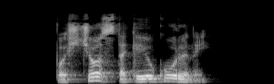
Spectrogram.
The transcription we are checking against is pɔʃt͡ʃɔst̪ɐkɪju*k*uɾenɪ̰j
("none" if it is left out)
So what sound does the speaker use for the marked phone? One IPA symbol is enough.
k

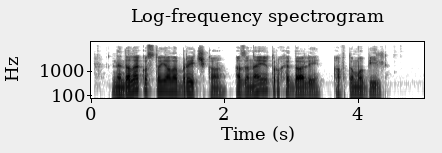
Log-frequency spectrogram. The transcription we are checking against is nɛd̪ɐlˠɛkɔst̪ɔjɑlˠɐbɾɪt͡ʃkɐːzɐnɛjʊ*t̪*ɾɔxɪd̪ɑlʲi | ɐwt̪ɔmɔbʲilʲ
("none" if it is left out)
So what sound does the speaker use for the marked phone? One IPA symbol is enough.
t̪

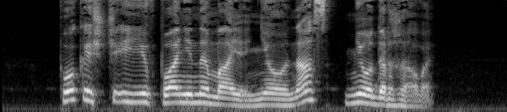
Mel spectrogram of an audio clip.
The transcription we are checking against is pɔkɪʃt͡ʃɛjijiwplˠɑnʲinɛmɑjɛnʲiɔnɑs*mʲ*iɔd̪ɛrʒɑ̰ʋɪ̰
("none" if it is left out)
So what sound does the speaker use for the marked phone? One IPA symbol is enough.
nʲ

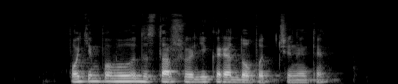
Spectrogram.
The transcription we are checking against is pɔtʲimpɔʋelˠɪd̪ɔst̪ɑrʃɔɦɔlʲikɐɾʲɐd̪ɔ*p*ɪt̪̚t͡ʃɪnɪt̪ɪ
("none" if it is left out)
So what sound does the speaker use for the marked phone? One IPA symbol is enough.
p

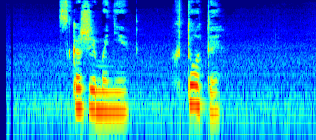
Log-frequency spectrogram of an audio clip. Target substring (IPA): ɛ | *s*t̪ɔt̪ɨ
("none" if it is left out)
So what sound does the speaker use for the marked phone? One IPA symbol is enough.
x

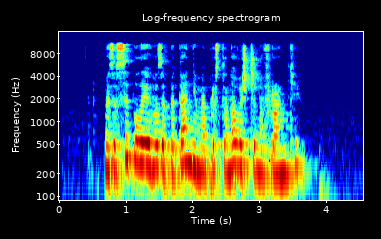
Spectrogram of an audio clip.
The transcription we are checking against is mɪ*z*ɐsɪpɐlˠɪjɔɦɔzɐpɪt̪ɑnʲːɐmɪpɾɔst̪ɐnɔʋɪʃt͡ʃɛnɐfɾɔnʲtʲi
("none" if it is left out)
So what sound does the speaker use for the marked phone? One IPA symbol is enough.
z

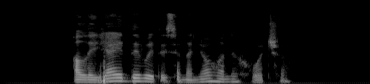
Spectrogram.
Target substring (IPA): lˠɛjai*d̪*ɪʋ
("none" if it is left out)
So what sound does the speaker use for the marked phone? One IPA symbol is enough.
d̪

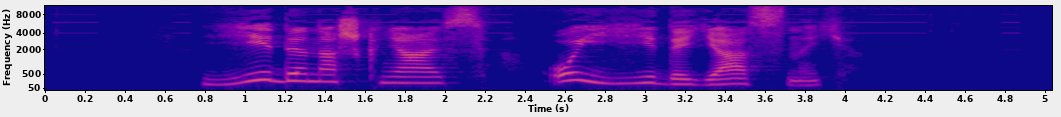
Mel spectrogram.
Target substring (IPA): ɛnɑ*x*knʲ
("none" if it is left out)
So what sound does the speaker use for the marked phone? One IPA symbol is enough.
ʃ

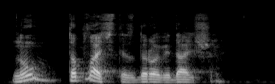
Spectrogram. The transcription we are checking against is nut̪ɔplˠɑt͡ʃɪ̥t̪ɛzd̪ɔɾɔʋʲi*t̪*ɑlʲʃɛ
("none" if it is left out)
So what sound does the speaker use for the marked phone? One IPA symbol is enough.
d̪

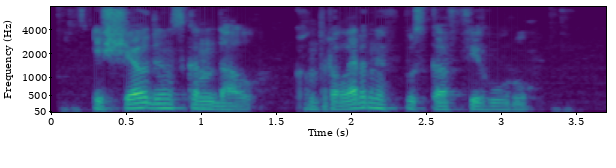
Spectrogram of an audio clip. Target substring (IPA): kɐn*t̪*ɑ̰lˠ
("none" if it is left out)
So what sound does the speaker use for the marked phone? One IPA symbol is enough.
d̪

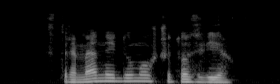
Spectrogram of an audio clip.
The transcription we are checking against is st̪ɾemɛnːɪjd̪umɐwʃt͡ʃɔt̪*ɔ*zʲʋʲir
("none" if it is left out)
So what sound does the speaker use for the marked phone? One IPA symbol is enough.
ɔ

